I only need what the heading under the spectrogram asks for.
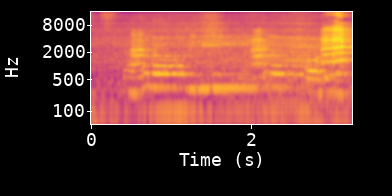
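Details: African grey parrot indoors producing speech-like vocalisations: a drawn-out, harmonic-rich voiced tone sliding slightly upward, then brief bright syllables near the end, with light background hum.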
